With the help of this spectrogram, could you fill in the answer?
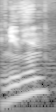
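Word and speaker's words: NwHIN: the nwh I am also referred to as Newton there was nothing necessarily new about it it was just the way we choose to pronounce it that had prototypes and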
